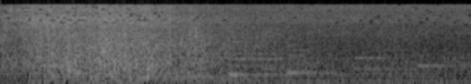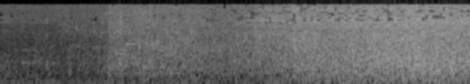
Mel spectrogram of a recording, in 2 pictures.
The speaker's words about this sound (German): Der tosenden Brandung entgegen.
